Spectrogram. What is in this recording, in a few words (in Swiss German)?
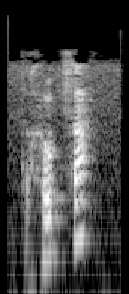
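"hupfa", Alsatian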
